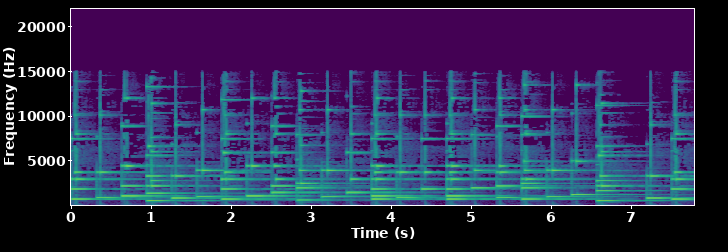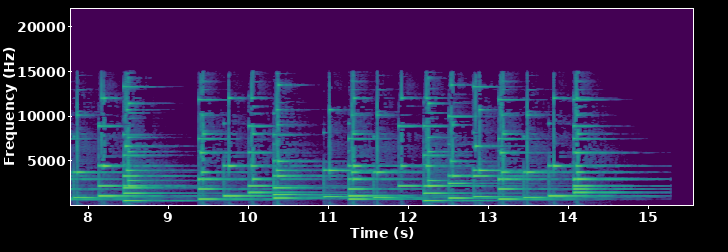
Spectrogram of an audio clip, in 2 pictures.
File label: thorens music box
